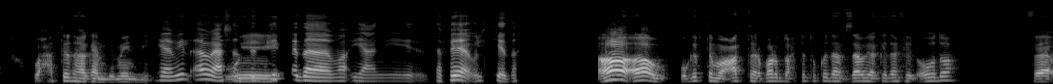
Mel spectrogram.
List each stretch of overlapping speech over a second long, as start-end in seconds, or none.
none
